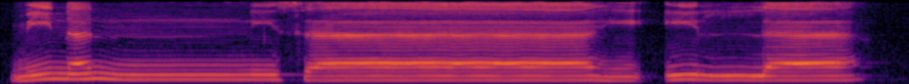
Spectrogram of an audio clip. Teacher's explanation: القوة والضغط والقطع في الهمزة يكون في الثانية لكن الأولى لا. من النساء إلا، من النساء إلا، هكذا. · Term: تسهيلها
